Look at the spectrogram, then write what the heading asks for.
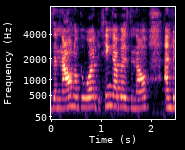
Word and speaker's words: Hingabe: So, the German word for today is Hingabe. Yeah, Hingabe, spelled H-I-N-G-A-B-E. That's what Hingabe is spelled.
